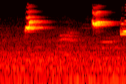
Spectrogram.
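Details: A one-year-old African grey parrot gives two sharp, high, harmonic-rich chirps about a second and a half apart. A third begins at the very end, over a faint low background hum.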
